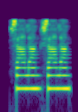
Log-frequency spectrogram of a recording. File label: Korean, ideophones; Motion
